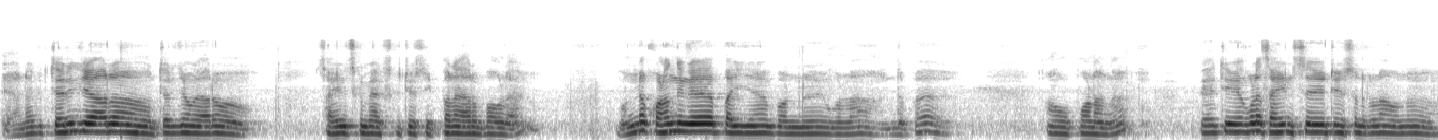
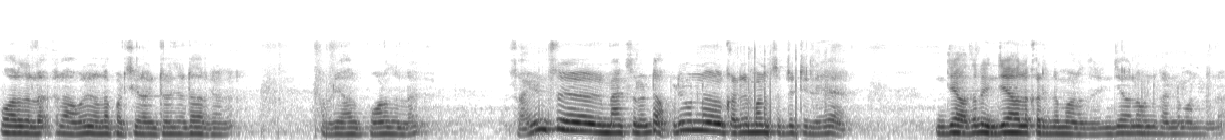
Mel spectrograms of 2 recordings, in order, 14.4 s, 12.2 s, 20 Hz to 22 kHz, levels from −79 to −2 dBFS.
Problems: background sounds at intervals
